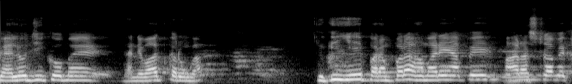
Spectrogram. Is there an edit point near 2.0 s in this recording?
no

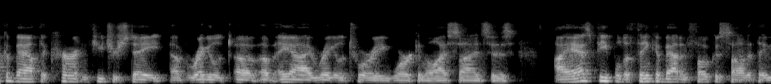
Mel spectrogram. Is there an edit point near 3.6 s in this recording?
no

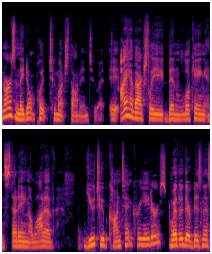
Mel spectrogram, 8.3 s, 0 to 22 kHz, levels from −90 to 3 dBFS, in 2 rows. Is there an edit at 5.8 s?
no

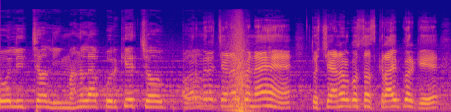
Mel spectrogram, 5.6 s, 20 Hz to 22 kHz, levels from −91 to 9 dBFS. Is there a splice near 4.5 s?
no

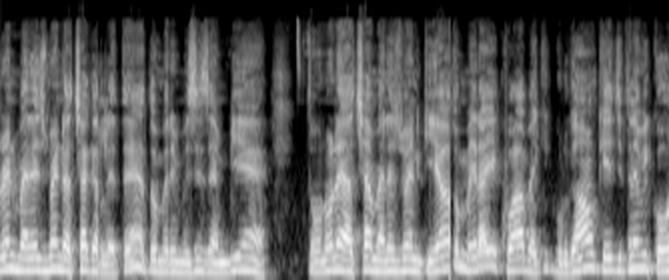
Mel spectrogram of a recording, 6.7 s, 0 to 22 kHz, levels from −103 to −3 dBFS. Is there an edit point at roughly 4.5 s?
yes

